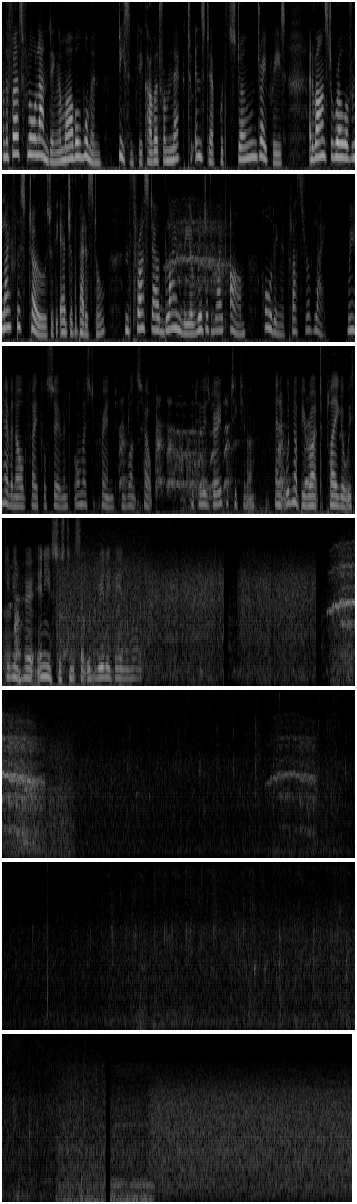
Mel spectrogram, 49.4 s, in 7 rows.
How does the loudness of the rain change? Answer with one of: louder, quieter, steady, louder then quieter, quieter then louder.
quieter then louder.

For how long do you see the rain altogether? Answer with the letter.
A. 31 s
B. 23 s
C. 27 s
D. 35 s
C.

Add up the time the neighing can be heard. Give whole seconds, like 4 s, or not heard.
4 s.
